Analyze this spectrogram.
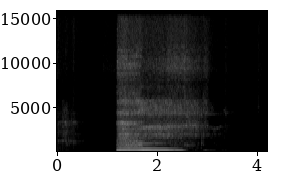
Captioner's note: sighs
